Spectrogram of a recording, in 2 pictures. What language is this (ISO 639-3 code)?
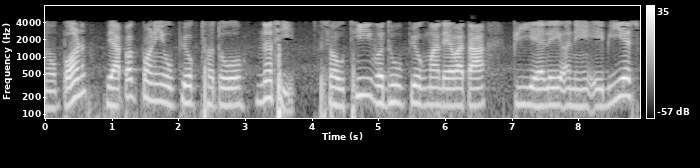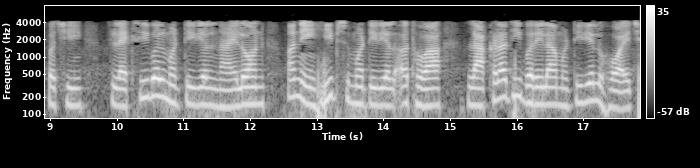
guj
